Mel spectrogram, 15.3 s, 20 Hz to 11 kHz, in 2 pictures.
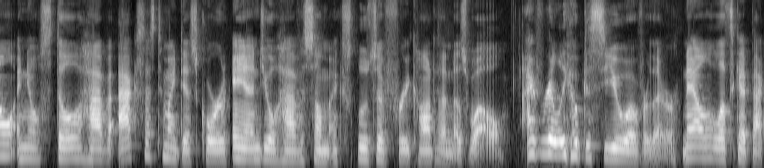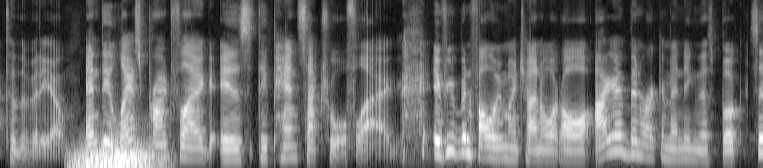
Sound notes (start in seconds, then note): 8.3 whoosh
